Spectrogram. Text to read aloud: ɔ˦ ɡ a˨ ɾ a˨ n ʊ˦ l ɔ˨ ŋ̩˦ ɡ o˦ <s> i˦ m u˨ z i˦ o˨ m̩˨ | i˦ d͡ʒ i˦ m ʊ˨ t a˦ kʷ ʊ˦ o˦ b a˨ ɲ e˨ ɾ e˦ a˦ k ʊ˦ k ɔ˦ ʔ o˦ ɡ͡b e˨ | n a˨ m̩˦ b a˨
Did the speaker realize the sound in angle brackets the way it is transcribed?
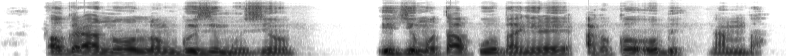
no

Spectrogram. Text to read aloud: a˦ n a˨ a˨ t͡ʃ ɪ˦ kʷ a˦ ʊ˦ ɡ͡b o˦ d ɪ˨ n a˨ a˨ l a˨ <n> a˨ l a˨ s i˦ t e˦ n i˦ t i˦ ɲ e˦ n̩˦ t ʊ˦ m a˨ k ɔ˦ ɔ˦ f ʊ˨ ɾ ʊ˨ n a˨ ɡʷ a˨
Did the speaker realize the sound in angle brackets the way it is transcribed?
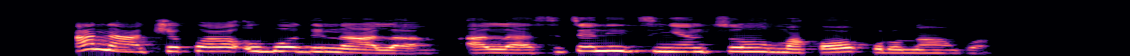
no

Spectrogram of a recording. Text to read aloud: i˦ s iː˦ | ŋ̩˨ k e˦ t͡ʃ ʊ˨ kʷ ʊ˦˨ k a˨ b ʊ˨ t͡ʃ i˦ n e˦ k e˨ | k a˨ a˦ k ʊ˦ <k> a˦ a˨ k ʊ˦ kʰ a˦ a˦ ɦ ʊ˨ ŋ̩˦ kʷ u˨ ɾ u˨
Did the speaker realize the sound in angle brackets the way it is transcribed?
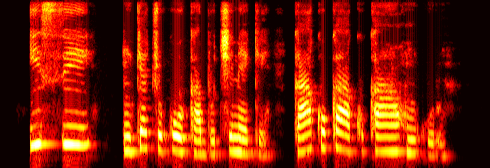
yes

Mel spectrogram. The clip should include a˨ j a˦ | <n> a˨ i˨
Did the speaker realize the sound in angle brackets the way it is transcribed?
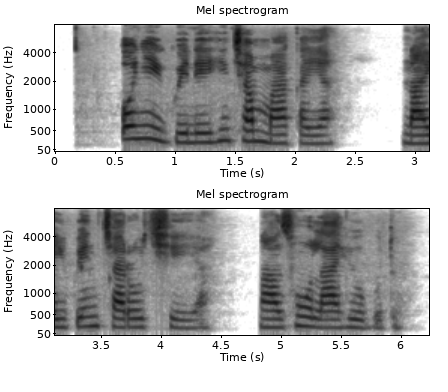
yes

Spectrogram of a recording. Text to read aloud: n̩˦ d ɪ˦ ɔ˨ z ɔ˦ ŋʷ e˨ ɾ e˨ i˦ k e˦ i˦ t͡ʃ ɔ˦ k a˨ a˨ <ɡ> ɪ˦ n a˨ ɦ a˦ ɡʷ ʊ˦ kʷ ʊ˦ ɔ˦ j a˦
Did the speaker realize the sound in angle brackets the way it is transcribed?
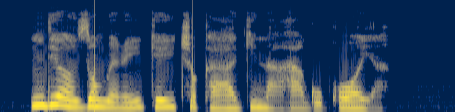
yes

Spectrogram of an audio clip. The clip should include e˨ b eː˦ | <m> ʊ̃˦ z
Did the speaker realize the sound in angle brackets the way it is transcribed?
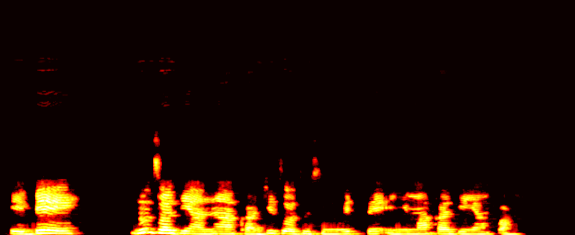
no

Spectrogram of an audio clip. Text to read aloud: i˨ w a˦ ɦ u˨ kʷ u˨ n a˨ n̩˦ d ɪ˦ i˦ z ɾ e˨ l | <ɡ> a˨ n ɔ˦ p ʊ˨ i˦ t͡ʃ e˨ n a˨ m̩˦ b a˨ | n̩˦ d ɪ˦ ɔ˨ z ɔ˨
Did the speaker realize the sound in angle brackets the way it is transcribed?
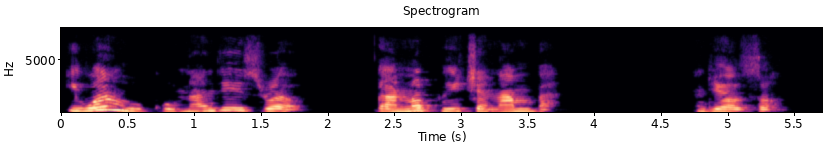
yes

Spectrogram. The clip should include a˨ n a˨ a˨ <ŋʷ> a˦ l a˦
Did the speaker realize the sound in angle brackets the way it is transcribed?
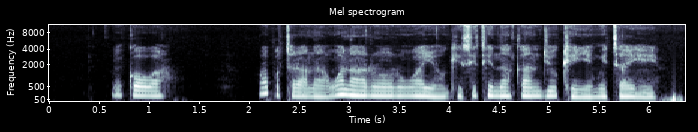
yes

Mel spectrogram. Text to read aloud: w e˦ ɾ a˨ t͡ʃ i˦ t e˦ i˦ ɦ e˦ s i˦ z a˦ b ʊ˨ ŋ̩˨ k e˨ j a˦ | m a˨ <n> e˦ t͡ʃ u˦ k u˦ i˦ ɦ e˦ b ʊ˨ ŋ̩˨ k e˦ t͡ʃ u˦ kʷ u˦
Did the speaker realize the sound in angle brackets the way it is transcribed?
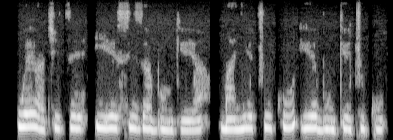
no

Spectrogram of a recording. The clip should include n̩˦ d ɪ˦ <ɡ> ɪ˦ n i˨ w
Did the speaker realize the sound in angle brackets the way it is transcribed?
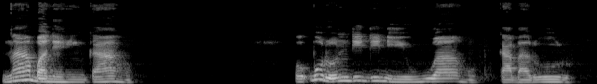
no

